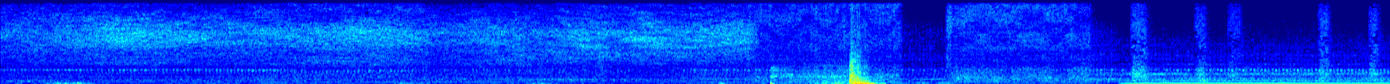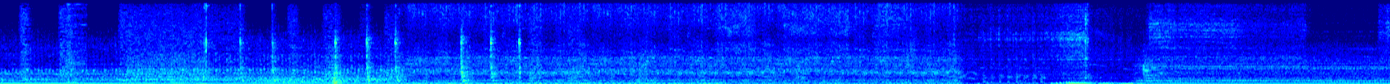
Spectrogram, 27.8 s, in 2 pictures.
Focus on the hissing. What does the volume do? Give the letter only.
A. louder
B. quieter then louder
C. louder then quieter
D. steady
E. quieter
E.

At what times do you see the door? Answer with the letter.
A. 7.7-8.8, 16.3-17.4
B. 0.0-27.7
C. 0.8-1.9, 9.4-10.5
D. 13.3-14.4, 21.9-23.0
A.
